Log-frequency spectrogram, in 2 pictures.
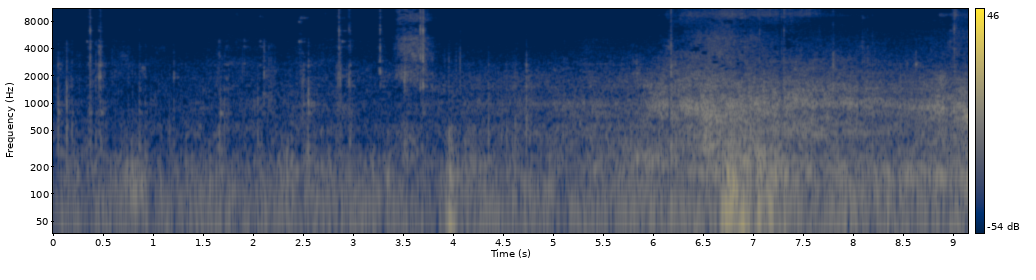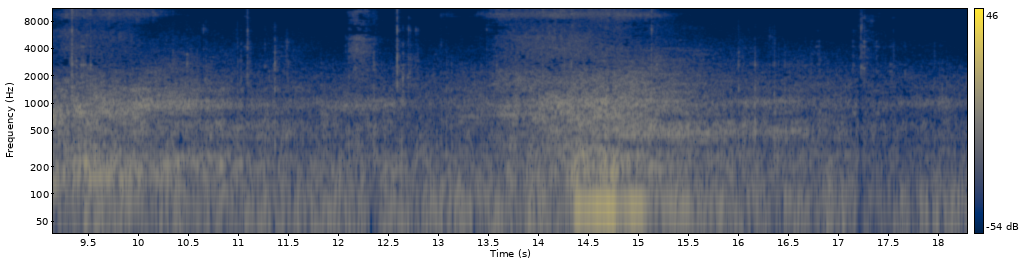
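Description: Cars passing close by on a damp road, three in turn, each a swell of tyre and engine noise that rises and fades away; the last carries a deeper rumble. Small clicks and rattles from the bicycle are heard between them.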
